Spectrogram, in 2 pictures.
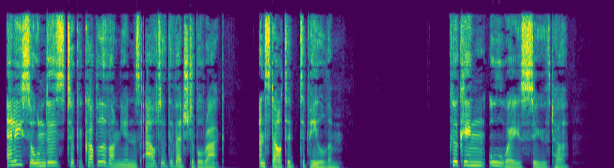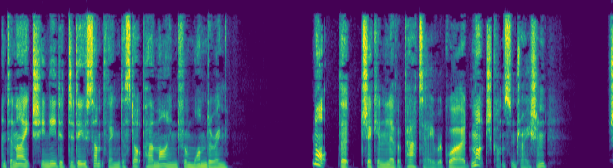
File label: Audiobook Sample; The Back Road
